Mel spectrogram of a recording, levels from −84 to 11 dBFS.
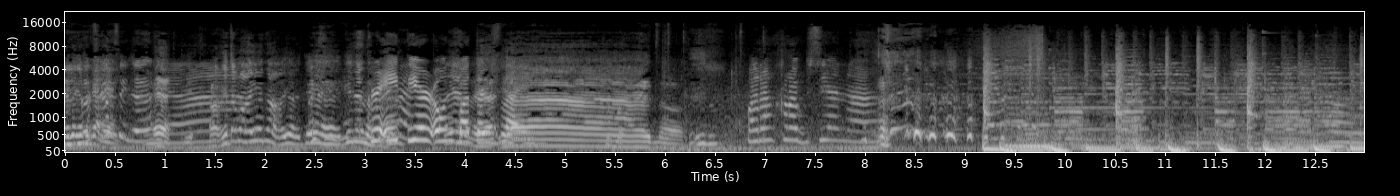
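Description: No technical fault can be heard anywhere in this audio. Nothing in the sound calls for a time or a cause to be pointed out.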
